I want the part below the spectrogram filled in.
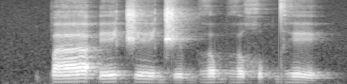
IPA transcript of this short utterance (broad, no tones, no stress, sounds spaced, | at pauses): p aː ʔ e t͡ʃ eː d͡ʒ e bʱ ʌ bʱ ʌ χʷ ʌ p dʱ e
